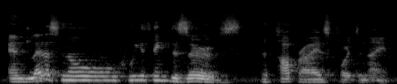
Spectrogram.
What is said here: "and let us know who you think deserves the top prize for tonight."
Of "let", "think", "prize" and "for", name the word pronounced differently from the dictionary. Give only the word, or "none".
none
